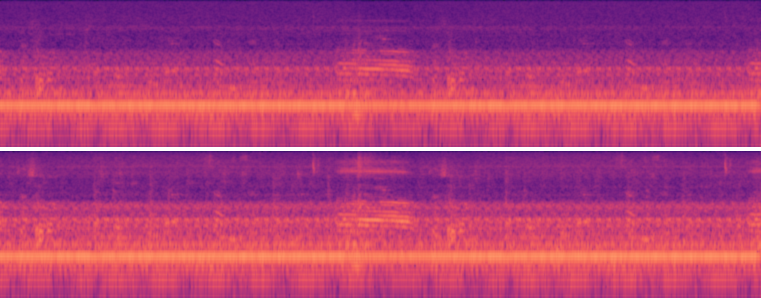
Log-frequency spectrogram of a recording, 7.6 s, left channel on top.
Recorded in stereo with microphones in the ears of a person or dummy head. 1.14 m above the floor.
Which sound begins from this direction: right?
A vehicle, at 0.0 s.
